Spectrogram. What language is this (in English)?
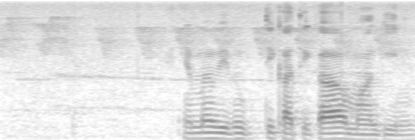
Sinhala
